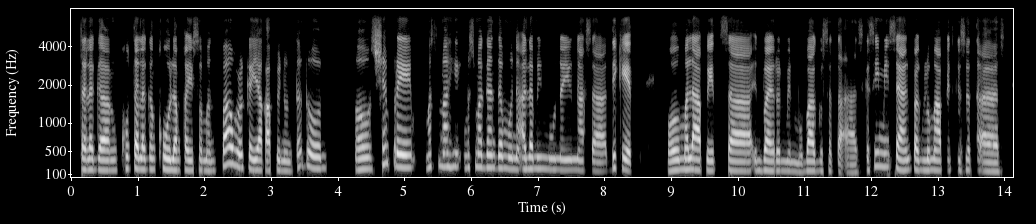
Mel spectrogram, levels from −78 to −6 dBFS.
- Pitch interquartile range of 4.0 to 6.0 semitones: No, average, 3.3 semitones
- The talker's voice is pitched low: No, medium, 185 Hz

